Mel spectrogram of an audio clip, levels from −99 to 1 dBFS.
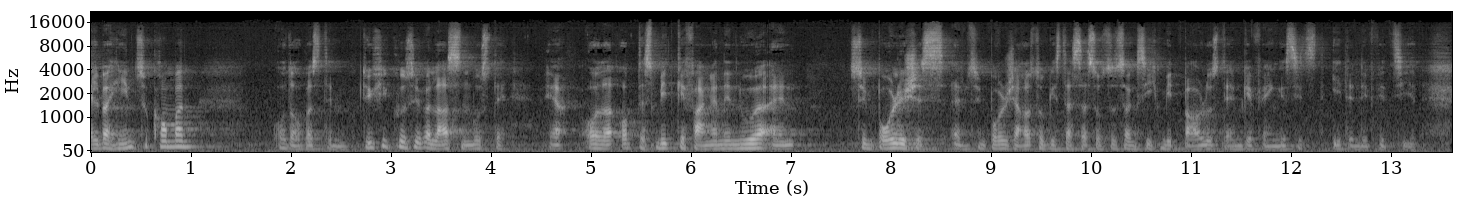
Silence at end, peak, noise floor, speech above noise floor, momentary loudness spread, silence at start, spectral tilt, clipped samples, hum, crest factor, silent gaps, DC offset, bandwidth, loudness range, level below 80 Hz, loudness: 0 s; -12 dBFS; -56 dBFS; 20 dB; 17 LU; 0 s; -2.5 dB/octave; under 0.1%; none; 24 dB; none; under 0.1%; 17.5 kHz; 5 LU; -64 dBFS; -34 LUFS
